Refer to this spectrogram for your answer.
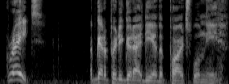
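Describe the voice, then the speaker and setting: A man's voice: fairly low pitch, big pitch swings, brisk. A man playing an earnest, idealistic deserter warship captain in a video game, talking in a casual, sincere way. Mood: upbeat, confident.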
